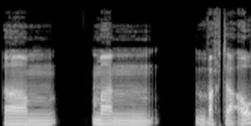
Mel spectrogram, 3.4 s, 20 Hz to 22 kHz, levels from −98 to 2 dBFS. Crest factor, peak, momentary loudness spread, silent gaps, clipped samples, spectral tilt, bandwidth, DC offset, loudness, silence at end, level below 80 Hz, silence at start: 18 dB; 0 dBFS; 12 LU; 0.78-1.22 s, 2.13-2.59 s; under 0.1%; -6.5 dB/octave; 15 kHz; under 0.1%; -19 LUFS; 0 s; -54 dBFS; 0.05 s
